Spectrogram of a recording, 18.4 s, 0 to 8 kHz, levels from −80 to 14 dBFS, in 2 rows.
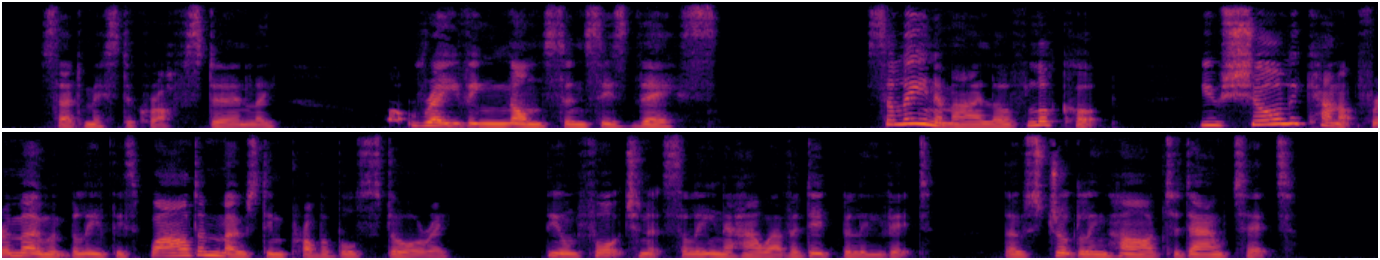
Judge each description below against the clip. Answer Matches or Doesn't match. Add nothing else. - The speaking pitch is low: Doesn't match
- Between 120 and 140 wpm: Matches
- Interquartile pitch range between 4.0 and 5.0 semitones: Doesn't match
